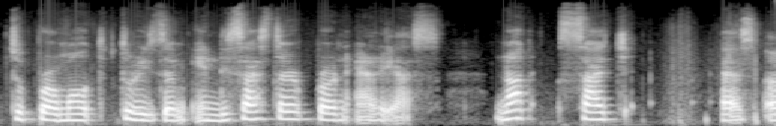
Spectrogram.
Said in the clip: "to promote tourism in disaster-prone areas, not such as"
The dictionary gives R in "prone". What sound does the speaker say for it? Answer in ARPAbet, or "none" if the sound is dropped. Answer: R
